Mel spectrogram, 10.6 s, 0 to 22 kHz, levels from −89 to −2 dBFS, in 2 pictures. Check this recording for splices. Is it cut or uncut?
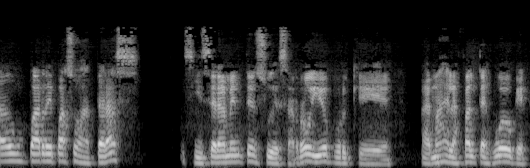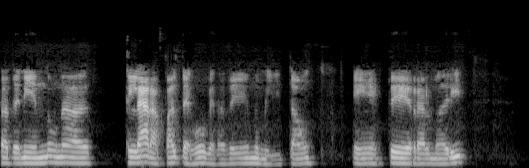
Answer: uncut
